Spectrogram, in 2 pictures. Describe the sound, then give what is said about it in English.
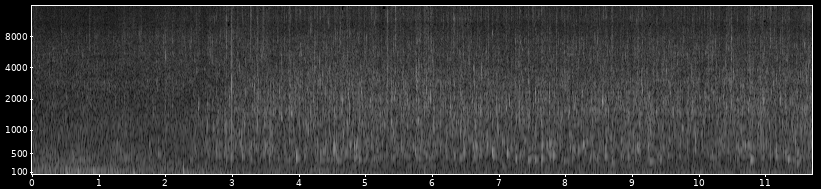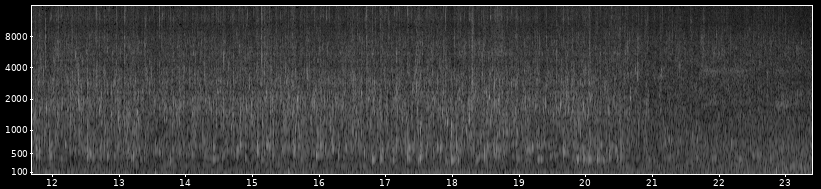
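A gentle stream trickles and burbles steadily over rocks, with continuous bright splashing and no voices. “I'm going to try and get some water sound that's a little more gentle than a waterfall.”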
